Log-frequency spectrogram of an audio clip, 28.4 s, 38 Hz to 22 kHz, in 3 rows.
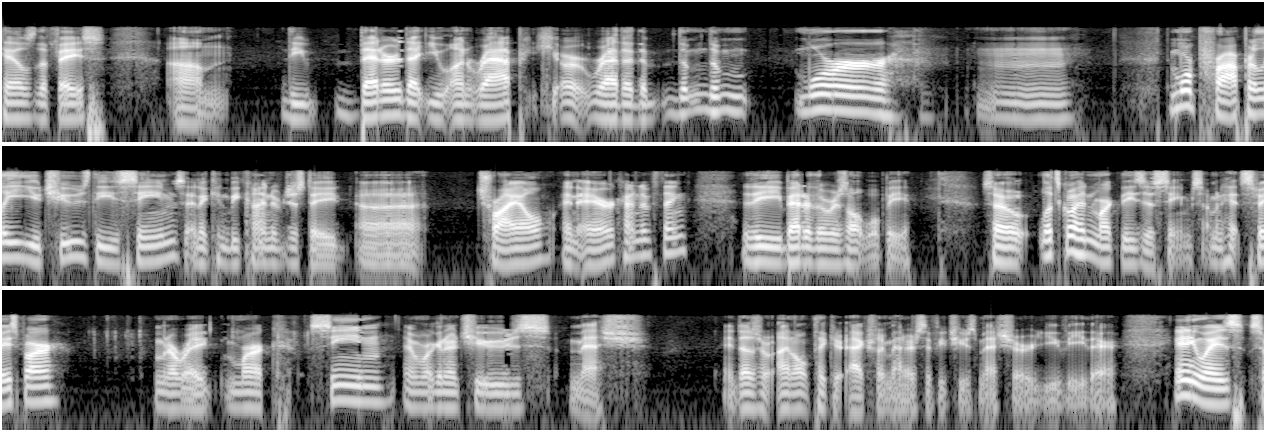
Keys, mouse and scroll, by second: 3.5-8.8 middle drag, 18.8 space.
